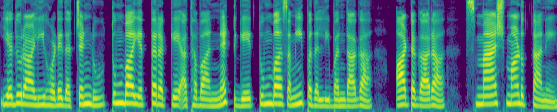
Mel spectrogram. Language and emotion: Kannada, neutral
